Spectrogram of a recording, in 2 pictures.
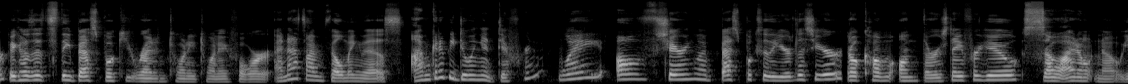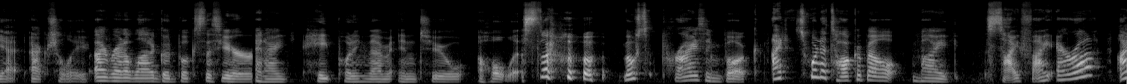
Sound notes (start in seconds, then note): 16.9 laughs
